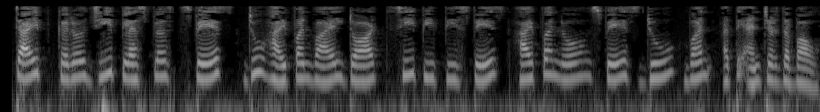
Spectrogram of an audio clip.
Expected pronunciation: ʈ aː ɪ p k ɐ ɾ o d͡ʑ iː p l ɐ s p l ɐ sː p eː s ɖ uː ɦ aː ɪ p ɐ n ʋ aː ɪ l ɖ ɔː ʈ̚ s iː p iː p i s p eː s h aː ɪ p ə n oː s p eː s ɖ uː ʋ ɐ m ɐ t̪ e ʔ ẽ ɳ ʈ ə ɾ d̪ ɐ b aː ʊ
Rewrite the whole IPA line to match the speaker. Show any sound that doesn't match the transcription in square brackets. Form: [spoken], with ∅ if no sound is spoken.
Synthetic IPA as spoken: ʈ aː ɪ p k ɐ ɾ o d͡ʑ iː p l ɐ s p l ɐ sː p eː s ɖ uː ɦ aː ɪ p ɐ n ʋ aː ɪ l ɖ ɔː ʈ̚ s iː p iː p i s p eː s h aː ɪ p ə n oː s p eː s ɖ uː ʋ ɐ [n] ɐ t̪ e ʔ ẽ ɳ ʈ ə ɾ d̪ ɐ b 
